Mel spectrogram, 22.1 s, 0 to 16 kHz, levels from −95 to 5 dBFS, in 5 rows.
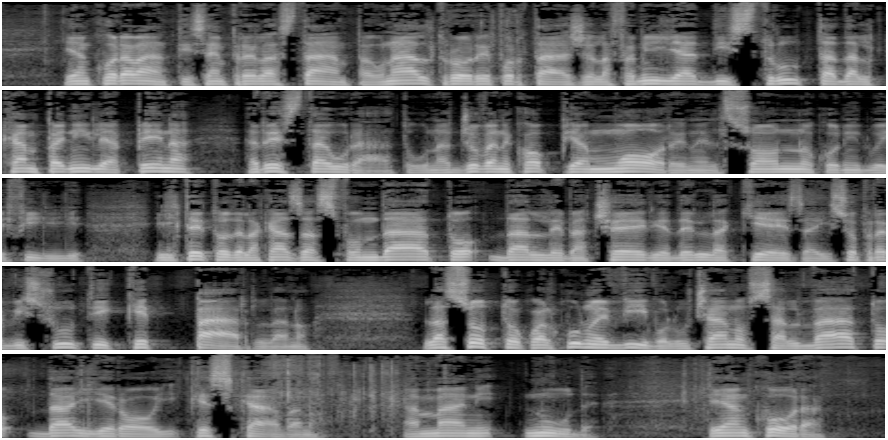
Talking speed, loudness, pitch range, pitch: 150 wpm, -22 LUFS, 105-125 Hz, 115 Hz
